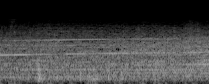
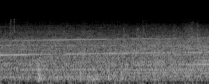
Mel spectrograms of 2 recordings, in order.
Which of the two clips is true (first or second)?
second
